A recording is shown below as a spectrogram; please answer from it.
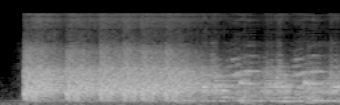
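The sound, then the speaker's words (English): Gunfire from outlaws in a night-time radio drama scene: a loud, dense crackle of overlapping shots that starts abruptly and holds steady for about three seconds. “As the torch flared through the darkness, the outlaws opened fire.”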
